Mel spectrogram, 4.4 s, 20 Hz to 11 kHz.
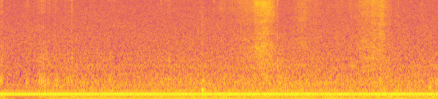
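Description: Pioneer SX-590 stereo receiver playing through loudspeakers with no signal: a steady low hum, with two brief bursts of scratchy noise about halfway through as the volume knob is worked. The scratching is the sign of what the technician suspects may be a dirty volume control potentiometer.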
